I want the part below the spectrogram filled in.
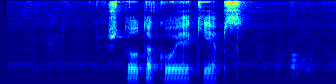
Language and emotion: Russian, neutral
